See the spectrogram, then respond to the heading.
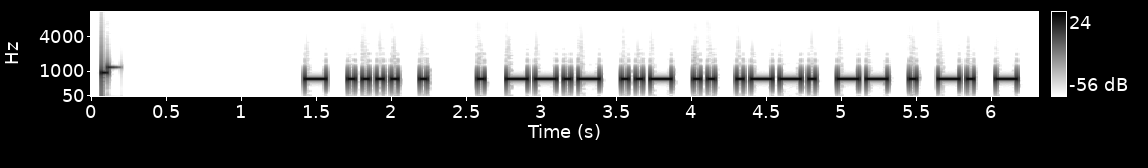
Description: Morse code, heard as a keyed tone, about 25 wpm, 700 Hz. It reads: THE EQUIPMENT
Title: Sentences from Top 1000 Words - Review Part 6 - 25wpm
